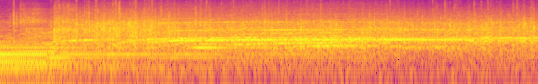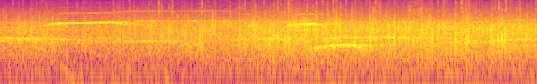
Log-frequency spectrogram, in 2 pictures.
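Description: A young woman sings through a microphone in a large hall.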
